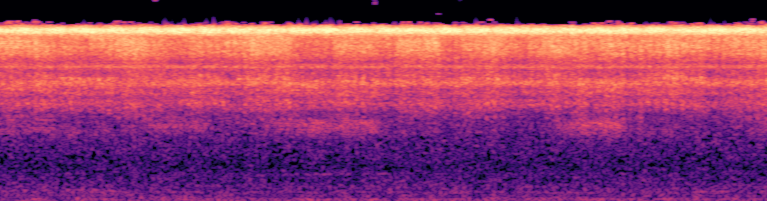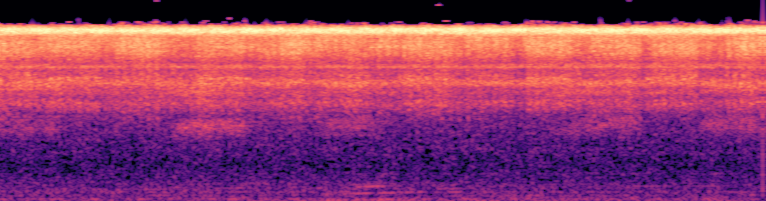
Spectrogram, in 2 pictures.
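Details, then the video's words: Summer-dusk cicada chorus in Georgia, USA, males calling to draw females: continuous high hissing buzz, very even, with faint slow swells in the upper tone and nothing else standing out. "Cicadas at Dusk, Summer Night"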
